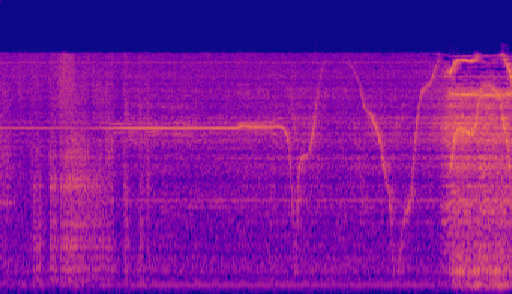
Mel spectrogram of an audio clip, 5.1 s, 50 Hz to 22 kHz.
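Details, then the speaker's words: Mid-1950s Eico 324 signal generator under restoration, B band (400–1200), output high, level max, probe lying near AM radio: whistle sweeps down through a null and back up as dial rocks; working generator carrier beating. "that whistling is the RF generator. And as you rock the dial back and forth, you hear whistling, then a bit of a null, then more whistling."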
